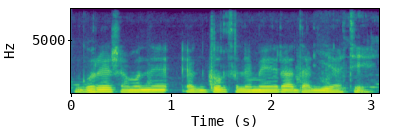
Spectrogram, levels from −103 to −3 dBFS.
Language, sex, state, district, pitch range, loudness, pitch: Bengali, female, Assam, Hailakandi, 160-170 Hz, -13 LUFS, 160 Hz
